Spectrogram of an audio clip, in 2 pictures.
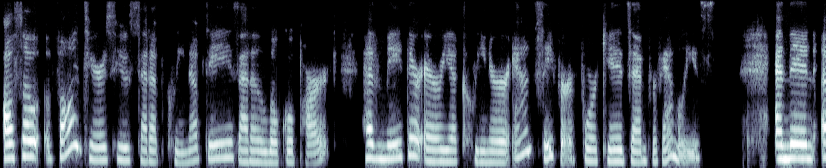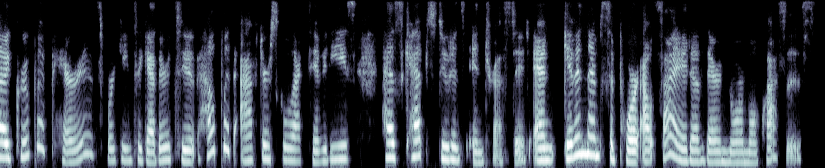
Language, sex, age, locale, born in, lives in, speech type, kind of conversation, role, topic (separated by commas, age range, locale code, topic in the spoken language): English, female, 30-34, en-US, United States, United States, read, expert-assistant, expert, What are the benefits of helping to solve problems in your community?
